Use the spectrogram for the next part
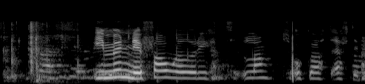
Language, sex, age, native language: Icelandic, female, 13, Icelandic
